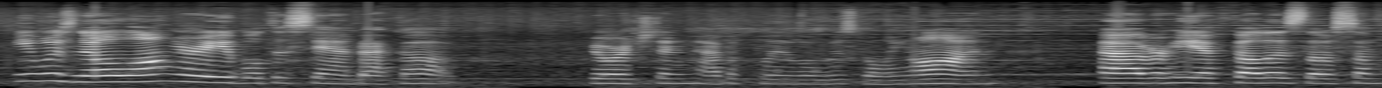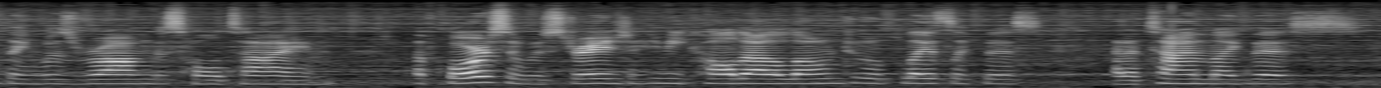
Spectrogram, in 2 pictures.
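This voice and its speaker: A woman's voice: mid-range voice, fairly bright tone, rough recording. A woman reading a visual novel aloud as narrator, in a dramatic storytelling style. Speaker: narrator and reader. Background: faint background music.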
